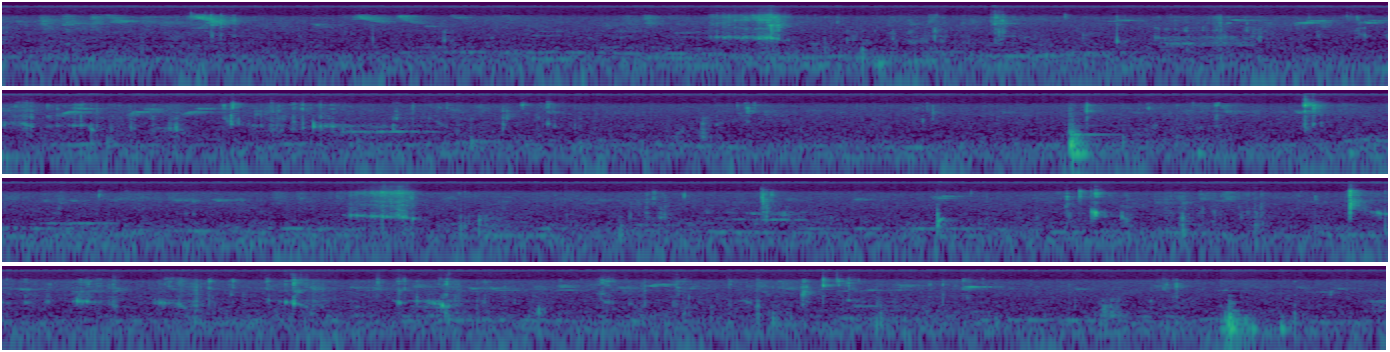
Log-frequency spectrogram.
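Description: Chewing and biting soft ripe mango flesh: wet mouth sounds and irregular small clicks, with a few sharper clicks scattered through.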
